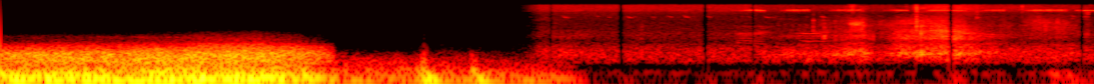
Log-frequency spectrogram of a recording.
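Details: Heavy low-frequency rumble, like wind buffeting or an engine, fills the first few seconds. It then drops to a quiet outdoor background with faint high hiss and occasional clicks, and no clear animal voice.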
